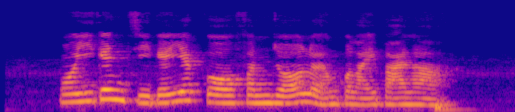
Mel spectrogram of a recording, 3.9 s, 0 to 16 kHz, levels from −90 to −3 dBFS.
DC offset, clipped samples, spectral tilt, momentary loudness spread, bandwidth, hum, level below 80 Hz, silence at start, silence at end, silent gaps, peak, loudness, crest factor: under 0.1%; under 0.1%; -7 dB/octave; 8 LU; 11.5 kHz; none; -54 dBFS; 0.45 s; 0.4 s; none; -12 dBFS; -27 LUFS; 16 dB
